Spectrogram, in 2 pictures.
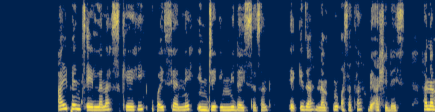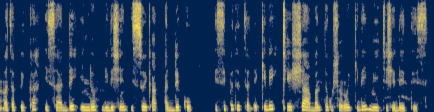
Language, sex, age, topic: Gamo, female, 18-24, government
